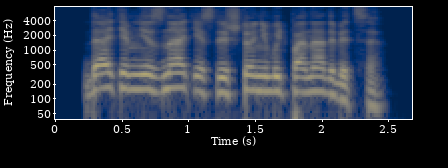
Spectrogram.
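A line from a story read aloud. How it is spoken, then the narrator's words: Woman's shout after someone. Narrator (Russian): крикнула ему вслед женщина в набедренной повязке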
